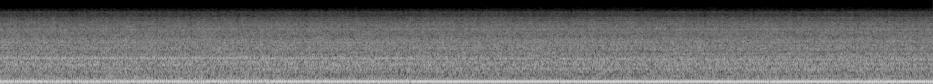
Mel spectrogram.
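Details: Cadillac ("Lil Debby") restarted after fuel-line hose clamps were tightened during diagnosis of a brand-new but failing fuel pump; steady, even low hum at one speed, no stumbling, ticking or surging. Normal idle.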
